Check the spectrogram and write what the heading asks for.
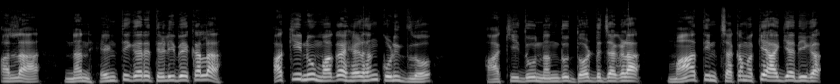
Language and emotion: Kannada, angry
